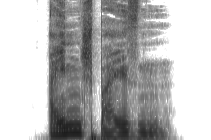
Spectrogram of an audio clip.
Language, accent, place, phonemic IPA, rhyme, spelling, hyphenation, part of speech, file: German, Germany, Berlin, /ˈaɪ̯nˌʃpaɪ̯zn̩/, -aɪ̯zn̩, einspeisen, ein‧spei‧sen, verb, De-einspeisen.ogg
- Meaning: to feed in, inject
